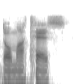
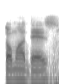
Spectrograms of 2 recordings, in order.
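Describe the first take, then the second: First: The consonant before the last syllable is T. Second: The consonant before the last syllable is D. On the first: This is how people from Turkey say it. "you guys would say domates" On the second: This is how Cypriots say it. "like I said, domades"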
